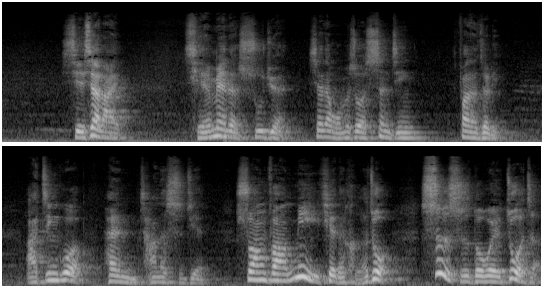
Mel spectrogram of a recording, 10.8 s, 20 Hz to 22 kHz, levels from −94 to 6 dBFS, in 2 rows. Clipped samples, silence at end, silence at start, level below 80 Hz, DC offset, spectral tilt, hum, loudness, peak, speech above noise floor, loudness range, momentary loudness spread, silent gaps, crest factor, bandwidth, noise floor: under 0.1%; 0 s; 0.6 s; -58 dBFS; under 0.1%; -5 dB/octave; none; -28 LUFS; -8 dBFS; 28 dB; 6 LU; 15 LU; none; 20 dB; 16 kHz; -55 dBFS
